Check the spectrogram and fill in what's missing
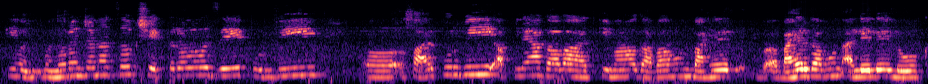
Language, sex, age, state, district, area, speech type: Marathi, female, 45-60, Maharashtra, Pune, urban, spontaneous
